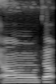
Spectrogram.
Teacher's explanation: غنہ، ناک میں آواز لے جانا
